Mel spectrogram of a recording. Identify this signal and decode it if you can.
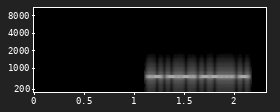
Morse code, heard as a keyed tone, about 51 wpm, 700 Hz. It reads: AC7T
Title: Call Signs - 50wpm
